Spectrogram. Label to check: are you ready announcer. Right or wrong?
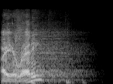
Right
